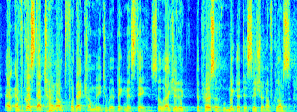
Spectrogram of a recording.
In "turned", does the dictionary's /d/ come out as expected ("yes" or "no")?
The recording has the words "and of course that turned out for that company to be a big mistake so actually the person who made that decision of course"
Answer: no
